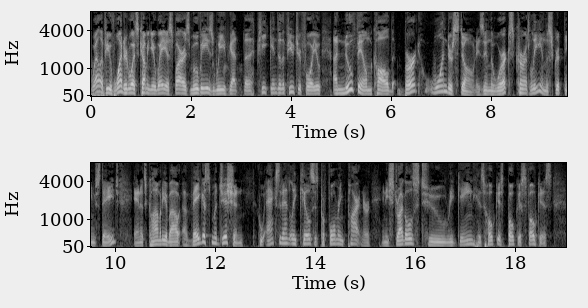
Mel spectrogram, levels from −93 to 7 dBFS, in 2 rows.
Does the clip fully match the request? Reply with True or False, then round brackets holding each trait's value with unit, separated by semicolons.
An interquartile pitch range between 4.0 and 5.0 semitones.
True (4.6 semitones)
